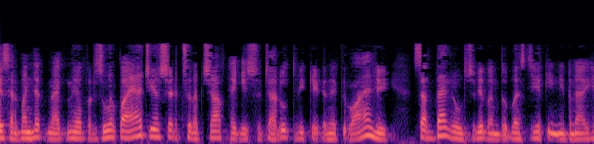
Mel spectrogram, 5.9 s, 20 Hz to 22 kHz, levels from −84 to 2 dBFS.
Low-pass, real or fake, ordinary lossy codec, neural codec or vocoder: 7.2 kHz; fake; MP3, 32 kbps; codec, 16 kHz, 0.5 kbps, FreqCodec, larger model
